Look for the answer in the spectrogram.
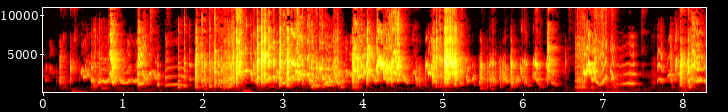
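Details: Budgerigars kept as pets, chattering in bursts: raspy warbles, squeaky chirps and harsh squawks rising and falling, with short gaps between flurries of sound.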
